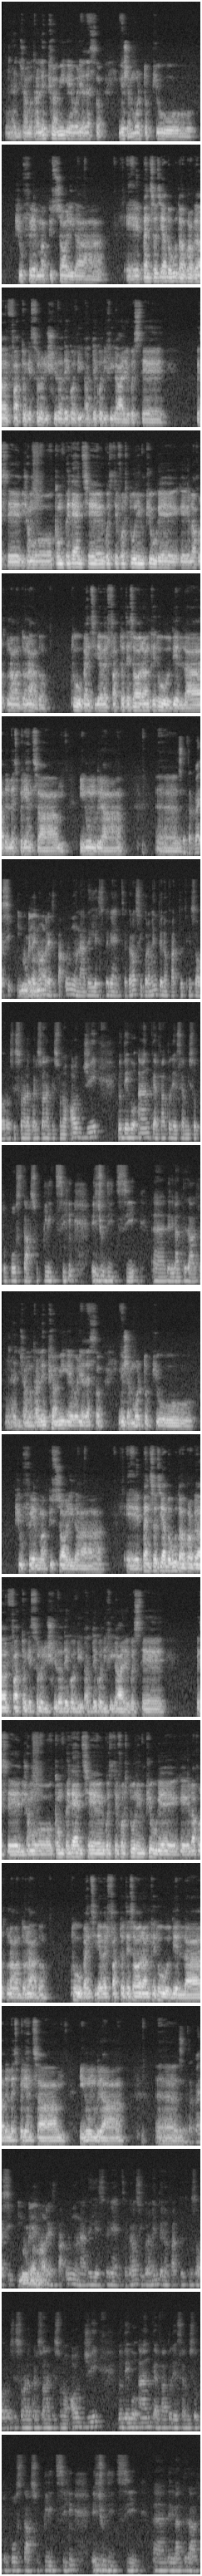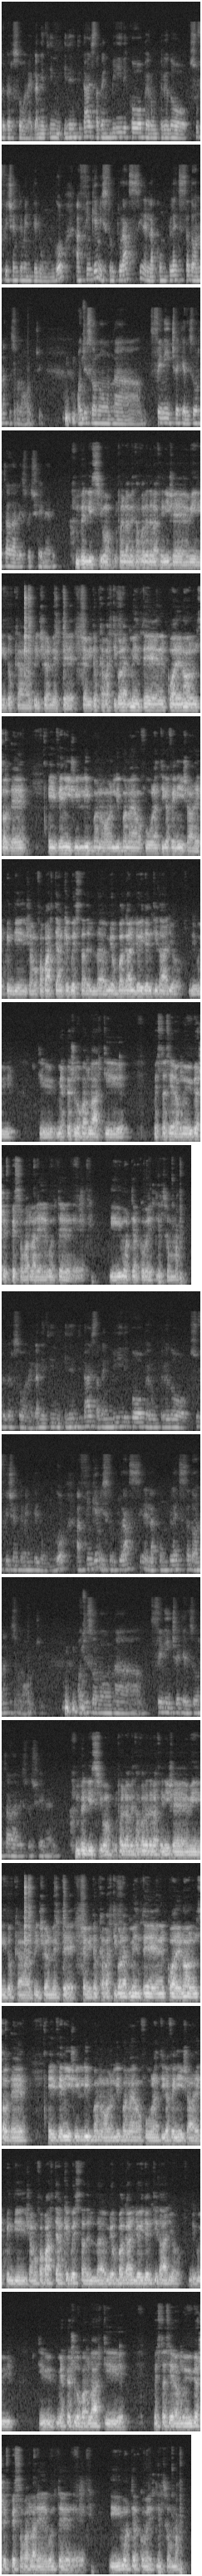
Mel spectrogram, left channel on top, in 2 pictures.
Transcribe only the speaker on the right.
eh, diciamo, tra le più amichevoli, adesso invece è molto più, più ferma, più solida. E penso sia dovuta proprio al fatto che sono riuscito a, decodi- a decodificare queste, queste, diciamo, competenze, queste fortune in più che, che la fortuna mi ha donato. Tu pensi di aver fatto tesoro anche tu della, dell'esperienza mh, in Umbria, eh,
di
cui
parlavi?
<laughs>
Bellissimo, poi la metafora della fenice mi tocca principalmente, cioè mi tocca particolarmente nel cuore, no? Non so se i Fenici, il Libano, il Libano è- fu l'antica Fenicia e quindi diciamo fa parte anche questa del mio bagaglio identitario di cui ti- mi è piaciuto parlarti questa sera, come mi piace spesso parlare con te di molti argomenti, insomma.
